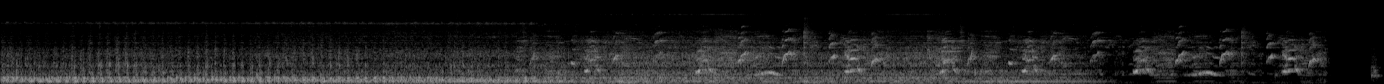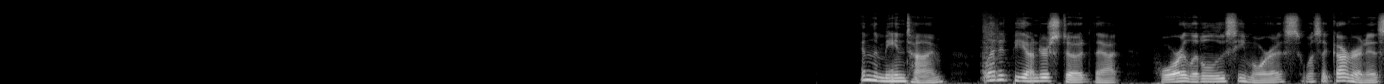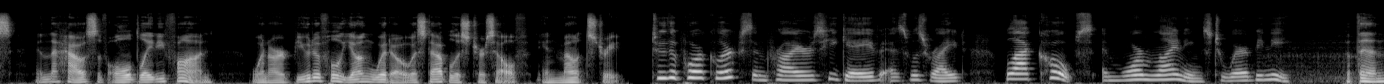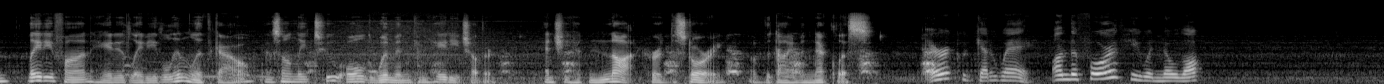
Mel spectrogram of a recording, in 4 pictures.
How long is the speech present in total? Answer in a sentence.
You can hear the speech for 31 seconds altogether.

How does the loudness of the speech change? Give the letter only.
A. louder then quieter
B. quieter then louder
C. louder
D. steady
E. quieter
D.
